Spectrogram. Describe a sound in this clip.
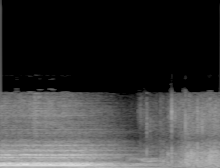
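A large choir sings a sustained final chord in a large echoing hall.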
